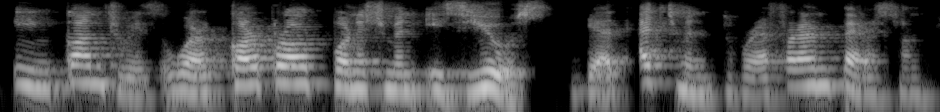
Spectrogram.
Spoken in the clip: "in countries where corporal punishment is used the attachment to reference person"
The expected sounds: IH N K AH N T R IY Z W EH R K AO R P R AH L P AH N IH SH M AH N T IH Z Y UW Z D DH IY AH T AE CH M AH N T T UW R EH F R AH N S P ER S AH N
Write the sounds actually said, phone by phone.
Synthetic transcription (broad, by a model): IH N K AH N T R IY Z W EH R K AO R P R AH L P AH N IH SH M AH N T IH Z Y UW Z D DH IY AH T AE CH M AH N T T UW R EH F R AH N P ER S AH N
